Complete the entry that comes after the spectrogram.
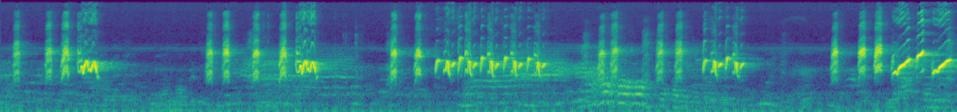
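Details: Sooty-headed bulbul, a lure recording of an energetically singing bird: bursts of harsh chirps, quick warbled trills and short rising whistles in loose phrases with brief pauses, ending in a run of upward sweeps; faint low hum underneath.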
